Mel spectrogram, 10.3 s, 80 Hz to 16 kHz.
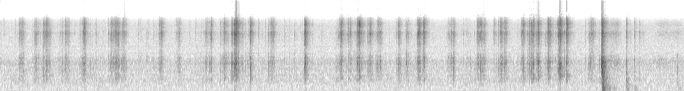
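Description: A plastic 3x3 Rubik's cube being turned rapidly in a speedsolve: a fast, irregular run of clicks and clacks from the layers snapping round. About nine seconds in comes one louder, deeper knock as the solve ends and the cube is set down on the Stackmat timer.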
